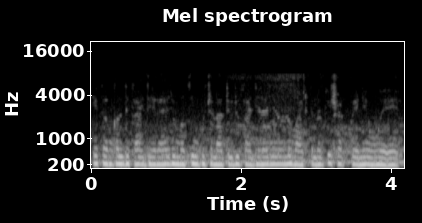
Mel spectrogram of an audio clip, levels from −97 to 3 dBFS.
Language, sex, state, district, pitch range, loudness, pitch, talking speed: Hindi, female, Maharashtra, Nagpur, 215-230 Hz, -24 LUFS, 220 Hz, 330 wpm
